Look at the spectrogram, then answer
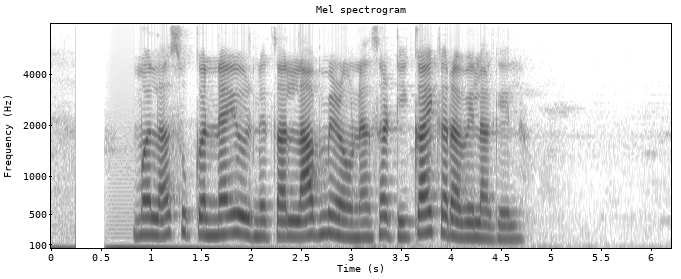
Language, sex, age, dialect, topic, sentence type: Marathi, female, 18-24, Standard Marathi, banking, question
